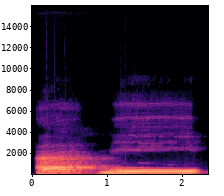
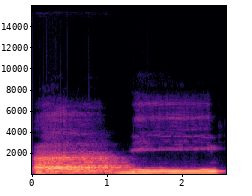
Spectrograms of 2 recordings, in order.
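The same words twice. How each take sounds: First: The first vowel is drawn out long. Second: The same.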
